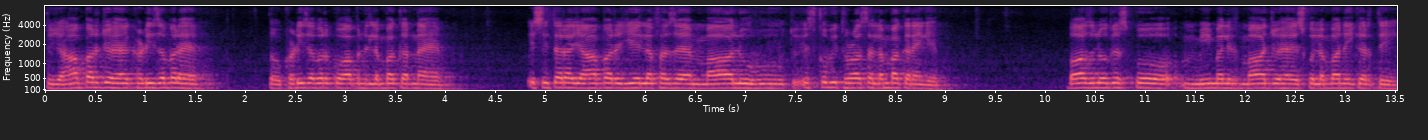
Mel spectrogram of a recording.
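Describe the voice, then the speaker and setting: A man teaching Quran recitation rules, explaining each point plainly and then chanting the verses slowly. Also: on the high side, flat delivery, slight background noise. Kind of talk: tajweed lesson in Urdu with chanted recitation.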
